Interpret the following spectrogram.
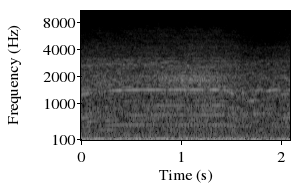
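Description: Steady low background rumble with a few faint held tones above it.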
